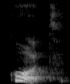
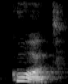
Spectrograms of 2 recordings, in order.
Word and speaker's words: кот: The word kot, kot. This means the cat, male cat. It starts with the letter K. When you say kot, you start with the K sound for the first letter, just like saying K when you pronounce kite.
